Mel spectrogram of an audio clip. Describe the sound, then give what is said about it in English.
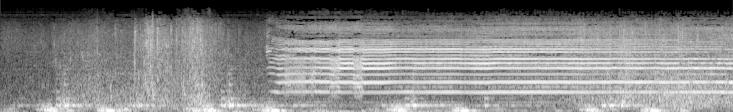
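Heavy water churns and splashes as a shark jumps out of the water, grabs a character and pulls him in; a loud, piercing scream from another character cuts in and holds steadily for several seconds while the thrashing and splashing continue underneath. “But man, Jazzy McJaw's face has hops because he's able to jump out of the water, grab MVP, and pull him into the water, prompting poor Jake to scream at him.”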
